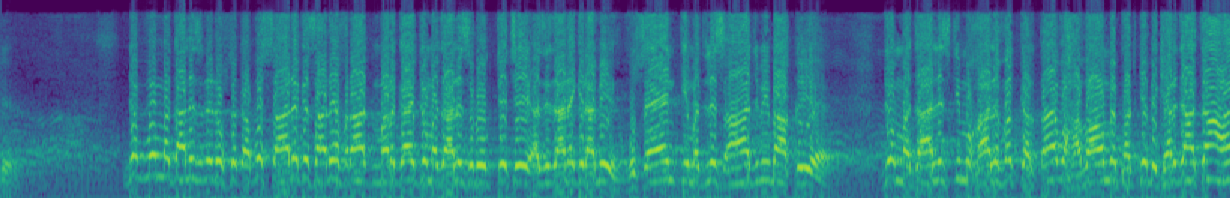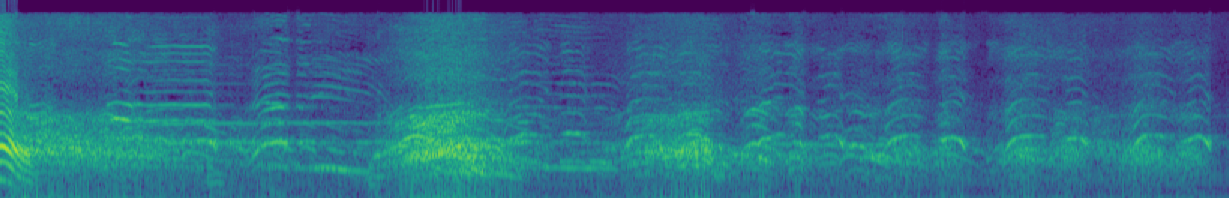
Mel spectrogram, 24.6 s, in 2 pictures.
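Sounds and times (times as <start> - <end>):
speech: 1.2 - 12.8
crowd chanting a slogan in unison: 12.6 - 24.5.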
